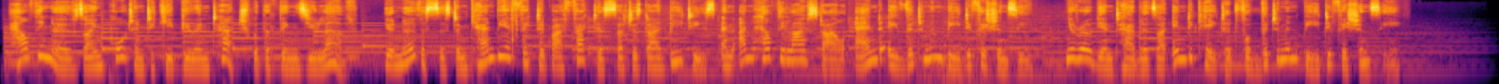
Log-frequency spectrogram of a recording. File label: English Medical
